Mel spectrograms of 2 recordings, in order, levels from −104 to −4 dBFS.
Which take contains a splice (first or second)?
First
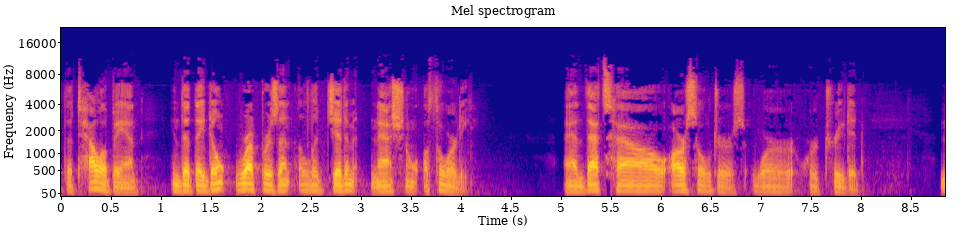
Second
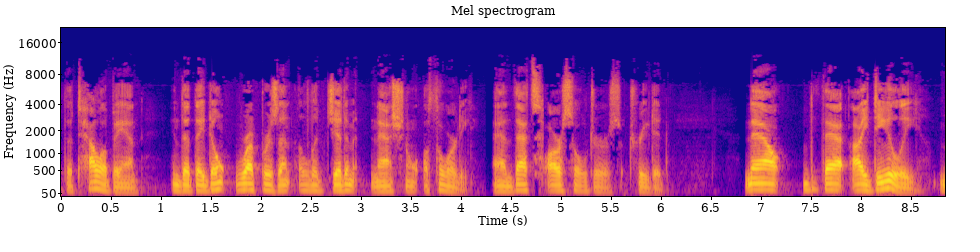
second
